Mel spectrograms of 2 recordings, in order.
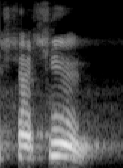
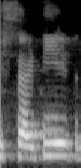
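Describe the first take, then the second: First: सेशिएट with SH in the middle; सेशिएट, middle syllable softened to "shee"; pronunciation with SH. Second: सेटिएट with a hard T in the middle; सेटिएट, middle syllable "tee"; pronunciation with T. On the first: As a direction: say सेशिएट with "shee", not "tee". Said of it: "इसकी pronunciation होती है सेशिएट". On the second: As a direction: say सेटिएट as spelt, with T. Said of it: "ये सेटिएट नहीं है". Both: Shown as a demonstration.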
